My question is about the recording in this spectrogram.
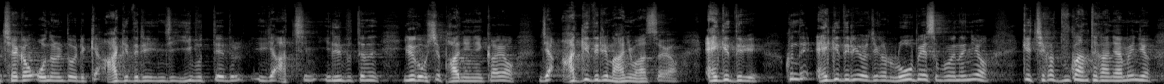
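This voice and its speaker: A male pastor delivers a sermon in a church sanctuary, his voice pitched high and rough with grit. He keeps turning to the congregation with questions and light jokes. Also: a bit bright. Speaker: senior pastor.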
